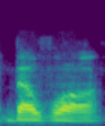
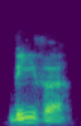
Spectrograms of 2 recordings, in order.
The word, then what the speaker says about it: Belvoir: say it I'm sure the French would say Belvoir but we're not in France we're in the middle of England and the way the locals say it like myself is beaver well you know Americans we have our weird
